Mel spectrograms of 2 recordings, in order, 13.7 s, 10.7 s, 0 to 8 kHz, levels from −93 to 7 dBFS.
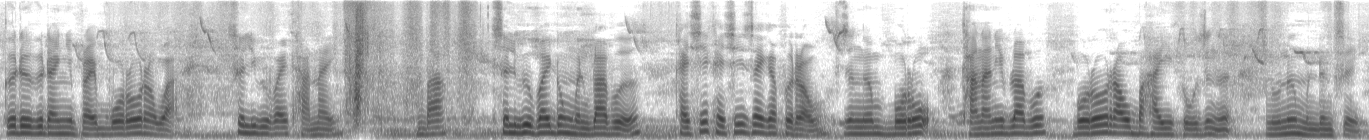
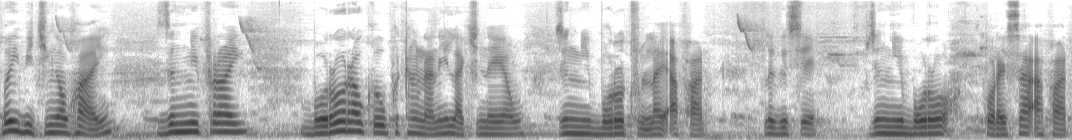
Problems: constant background noise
